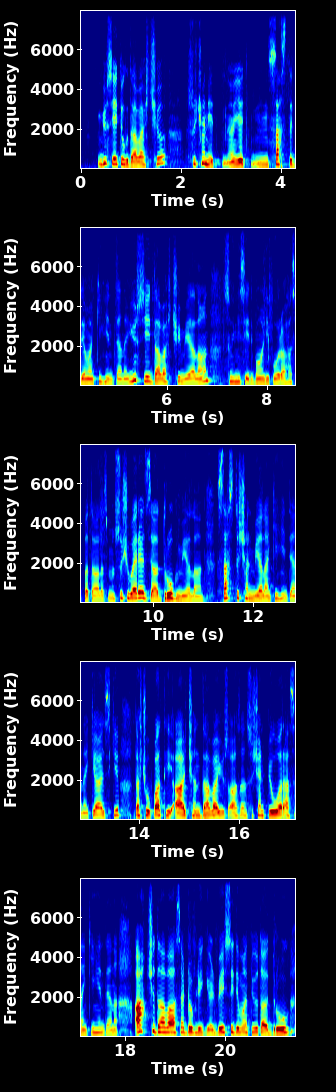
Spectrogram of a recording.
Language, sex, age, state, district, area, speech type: Kashmiri, female, 18-30, Jammu and Kashmir, Bandipora, rural, spontaneous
